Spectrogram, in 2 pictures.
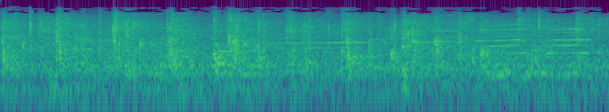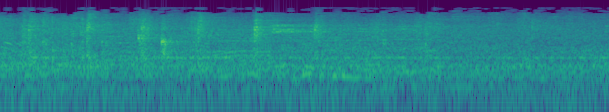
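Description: Indistinct voices in a large hall, with scattered clicks and knocks that are densest in the first few seconds. A faint steady tone comes in about halfway through.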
